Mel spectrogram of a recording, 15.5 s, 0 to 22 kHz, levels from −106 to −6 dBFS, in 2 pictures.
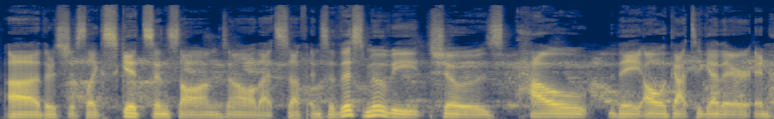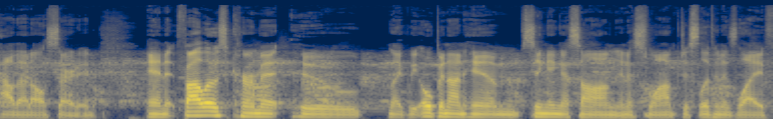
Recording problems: echo of what is said; noticeable; throughout; 580 ms later, 15 dB below the speech

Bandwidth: 18 kHz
